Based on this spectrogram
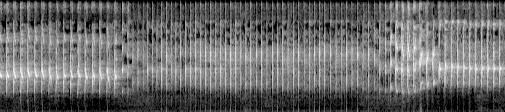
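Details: Ngetik chatter of a lovebird, meant to provoke extended ngekek song: a strong high rattling trill, then a softer stretch of quick dry ticks, and a louder buzzy rising burst near the end with steady ticking.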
